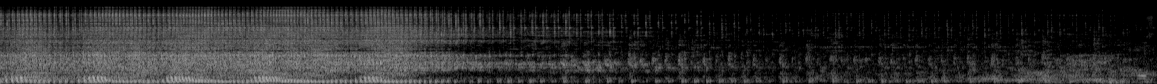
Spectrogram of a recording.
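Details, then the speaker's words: Hero Passion Pro motorcycle at idle after electric start: a sharp, even tick about three to four times a second from the head. It is tappet noise from a rocker adjustment that has worked loose; both tappet covers are opened to check it. "ये rocker सीढ़ियां का है। इसको adjusting करने के बाद मैं मिलता हूं। क्या है? ये कई बार ढीला हो जाता है। इसके कारण आवाज करता है।"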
